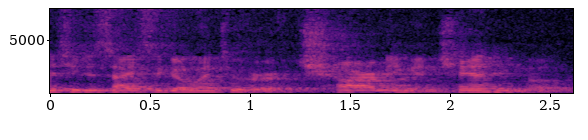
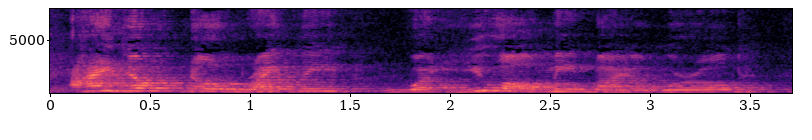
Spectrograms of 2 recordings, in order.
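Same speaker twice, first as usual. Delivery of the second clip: louder, slow and short of air; out-of-breath Puddleglum; 5 semitones higher, 7 dB louder than usual. A narrator's reading. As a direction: push the words out with too little breath. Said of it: "talking like a man who doesn't have enough air".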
